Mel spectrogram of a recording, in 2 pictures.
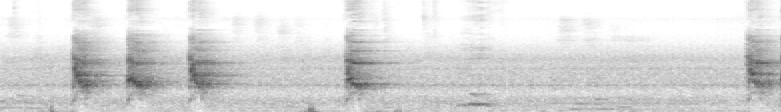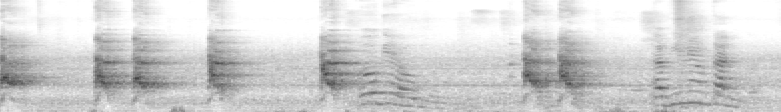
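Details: Maltese dog barking in bursts of two or three sharp, high barks, with pauses of several seconds between groups and some whiny, wavering yelps near the end; a faint steady tone runs underneath.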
